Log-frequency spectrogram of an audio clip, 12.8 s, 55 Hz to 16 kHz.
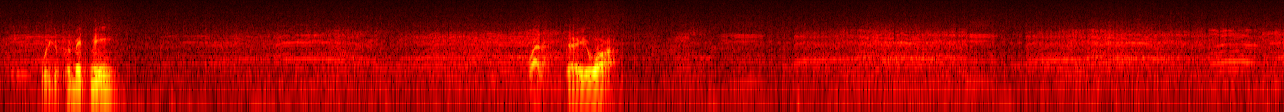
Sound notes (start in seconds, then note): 1.6 sheep bleating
